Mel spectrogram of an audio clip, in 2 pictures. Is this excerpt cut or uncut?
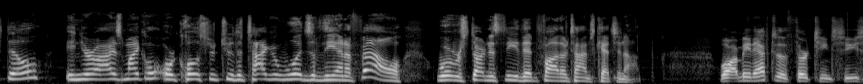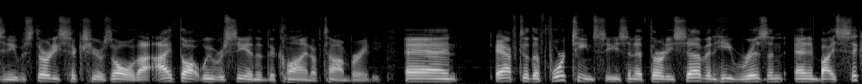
cut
